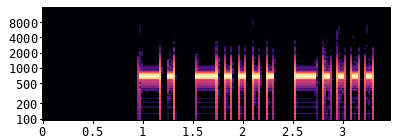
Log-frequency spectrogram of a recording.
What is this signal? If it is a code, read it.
Morse code, heard as a keyed tone, about 17 wpm, 700 Hz. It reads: N66
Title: All Cut Numbers - 3-Digit 17wpm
